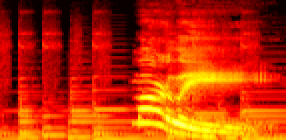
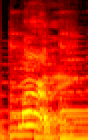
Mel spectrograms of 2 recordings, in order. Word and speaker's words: Marle: Marley! At least that's how I pronounce it. I'm pretty sure that's how you pronounce it. Not Marl. But, Marley.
